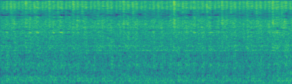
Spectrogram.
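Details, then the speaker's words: Free Jeep six-cylinder with a new distributor and new plugs: low, deep idle with an uneven, stumbling beat, and the first exhaust runner reads low on the temperature gun, so it is not firing evenly on all six cylinders. "so it seems like it's not firing on all on all six perfectly yet but i did put a new distributor on it these are all new plugs"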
